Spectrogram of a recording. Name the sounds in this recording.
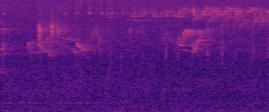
American Robin, Red-eyed Vireo, Black-and-white Warbler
